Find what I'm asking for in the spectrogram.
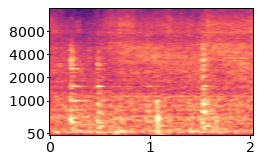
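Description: Chopped tomatoes and chili hit a hot pan for a prawn curry, giving a constant crackling sizzle with a few sharp spoon scrapes and knocks as they are stirred.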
